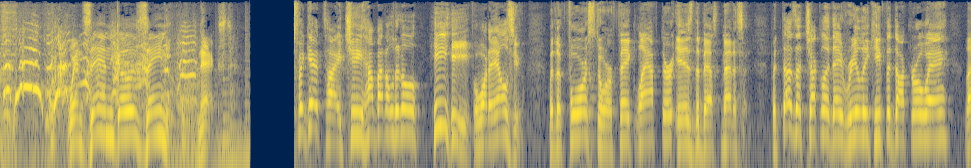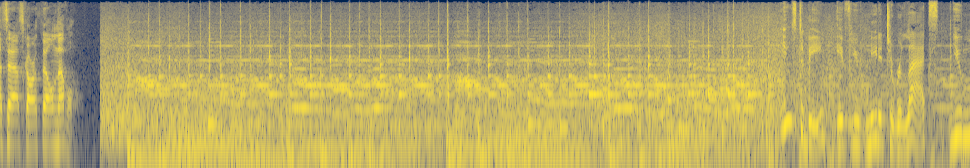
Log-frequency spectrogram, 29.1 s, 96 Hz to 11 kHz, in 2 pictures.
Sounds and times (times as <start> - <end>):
Music: 1.6 - 3.8, 16.4 - 29.1.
